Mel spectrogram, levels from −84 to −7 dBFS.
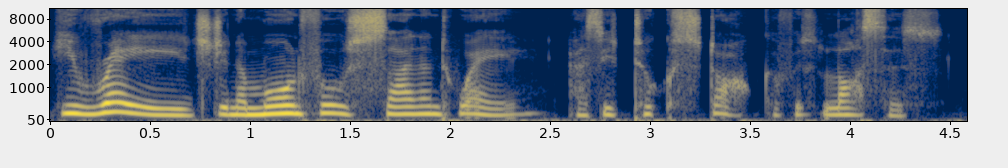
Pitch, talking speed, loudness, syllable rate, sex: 210 Hz, 185 wpm, -19 LUFS, 4.0 syllables/s, female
